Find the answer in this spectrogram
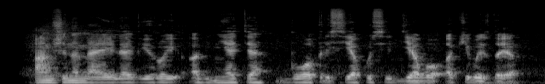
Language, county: Lithuanian, Klaipėda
